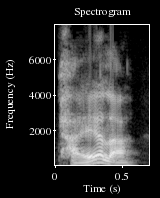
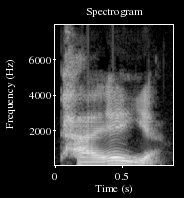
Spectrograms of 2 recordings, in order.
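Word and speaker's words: paella: Thora not Zamora Thora words with a double l in them here in Spain are normally pronounced as a y sound for example this word here is not Pella but paa paa the letter c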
